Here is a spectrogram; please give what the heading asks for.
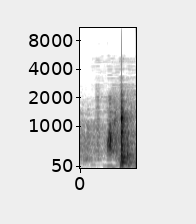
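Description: A brief rising whoosh ends in a sharp, solid thunk as an arrow flies in and strikes timber, loud against an otherwise quiet background.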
